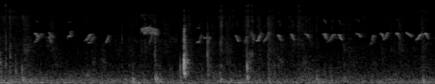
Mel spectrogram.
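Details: Chicks of a hybrid chicken cross peeping: a rapid run of thin, high, slurred cheeps that becomes a near-continuous string, with one loud click in the middle.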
